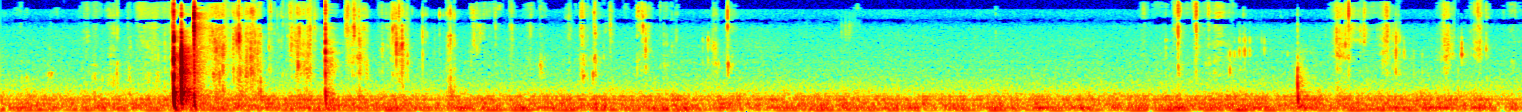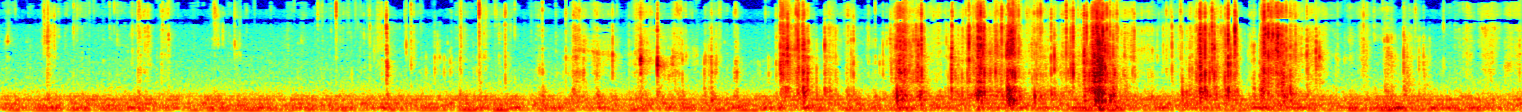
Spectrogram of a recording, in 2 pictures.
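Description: Sticky slime squishes, squelches and crackles between hands.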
